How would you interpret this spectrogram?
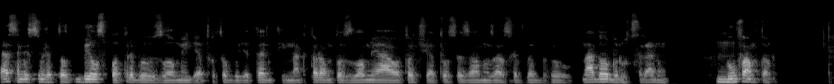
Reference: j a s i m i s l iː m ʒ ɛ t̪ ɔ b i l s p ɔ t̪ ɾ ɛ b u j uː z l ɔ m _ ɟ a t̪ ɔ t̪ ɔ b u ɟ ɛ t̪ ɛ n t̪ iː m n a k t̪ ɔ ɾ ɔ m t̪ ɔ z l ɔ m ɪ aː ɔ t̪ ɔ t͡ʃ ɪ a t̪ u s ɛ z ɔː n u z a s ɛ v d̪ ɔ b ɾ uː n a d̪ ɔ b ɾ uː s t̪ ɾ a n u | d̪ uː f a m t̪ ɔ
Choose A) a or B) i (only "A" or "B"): B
